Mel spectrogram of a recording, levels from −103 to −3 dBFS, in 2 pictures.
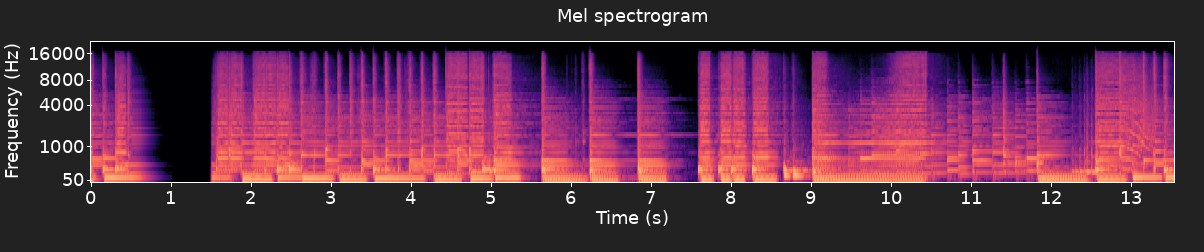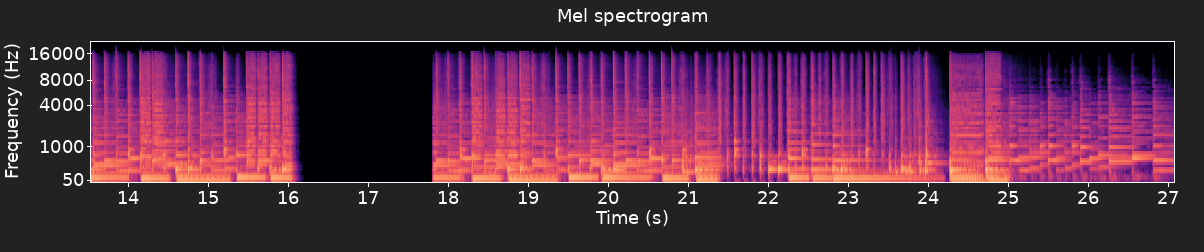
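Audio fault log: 0.53–1.52 s and 16.04–17.83 s, call audio freeze: the sound halts and its last moment is stretched into a buzz that fades to silence, about 0.63 s of silence in the first 0.97 s gap and about 1.65 s in the 1.77 s gap. The likely cause is delayed packets emptying the jitter buffer. Playback then resumes exactly where it stopped, so nothing is lost; the rest of the audio is simply pushed later. That is what separates this from a dropout, which cuts material out.
7.20–9.71 s, 10.49–14.07 s and 20.71–27.03 s, jitter buffer speed-up: the audio plays about 121%, 111% and 126% fast, losing roughly half a second, roughly 0.4 s and roughly 1.5 s of material. The receiver is trimming a backlog in its buffer by repeatedly cutting out tiny pitch-period slices. The result sounds hurried while the pitch stays put, which distinguishes it from a plain playback-rate increase, where everything would also rise in pitch.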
